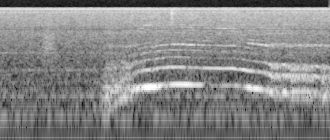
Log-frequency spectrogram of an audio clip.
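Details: Domestic cats filmed at home, one a white cat with an attitude problem; an angry, drawn-out yowl rising then sliding down, with a second wavering moan following, in a quiet small room.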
